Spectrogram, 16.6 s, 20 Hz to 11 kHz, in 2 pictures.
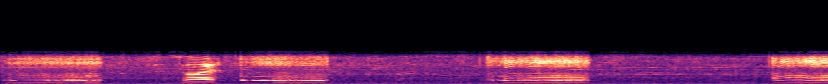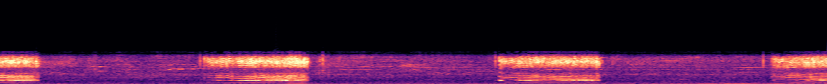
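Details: Loud rhythmic snores with whistling, squeaky tones, about 22 breaths a minute, over faint room noise, recorded on a mobile phone; snoring.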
